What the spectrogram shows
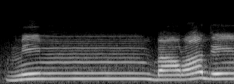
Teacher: نون ساکن کے بعد با ہے، لہذا میم سے بدل کر پڑھیں گے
